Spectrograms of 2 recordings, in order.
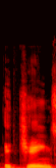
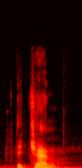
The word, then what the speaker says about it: Achane: no se pronuncia Echain, se pronuncia Echain, e, Echan, Echan. Es que tiene un ahí como al final, al final, al final tiene un ahí muy, muy, pero no para decir chain como de cadena, sino para decir Echai, eh, chain, ¿No?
